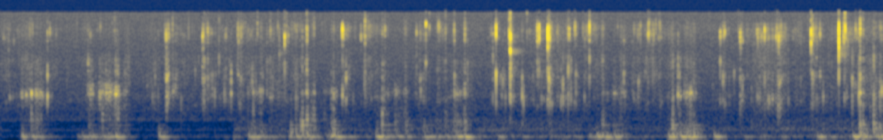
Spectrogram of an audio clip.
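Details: A dog eats a handmade cupcake treat, a dog-safe mini muffin, close to the microphone indoors. Wet, irregular chewing and lip-smacking come in bursts about once a second, with a short quiet gap early on and no talking.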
